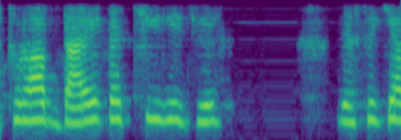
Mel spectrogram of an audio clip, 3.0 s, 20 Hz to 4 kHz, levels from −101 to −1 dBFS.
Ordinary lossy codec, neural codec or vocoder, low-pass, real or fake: none; vocoder, 22.05 kHz, 80 mel bands, HiFi-GAN; 3.6 kHz; fake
